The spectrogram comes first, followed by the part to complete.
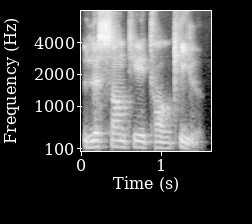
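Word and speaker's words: Le Sentier Tranquille: one okay well the retreat center is called lasanti tonkil now that's french so i'll i'll spell it l e s e n t i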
